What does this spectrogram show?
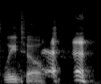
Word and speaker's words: Lito: I know Lito said to pronounce it Lito. I used to call him Lito, but it's Lito.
